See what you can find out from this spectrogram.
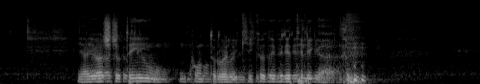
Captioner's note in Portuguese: risos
